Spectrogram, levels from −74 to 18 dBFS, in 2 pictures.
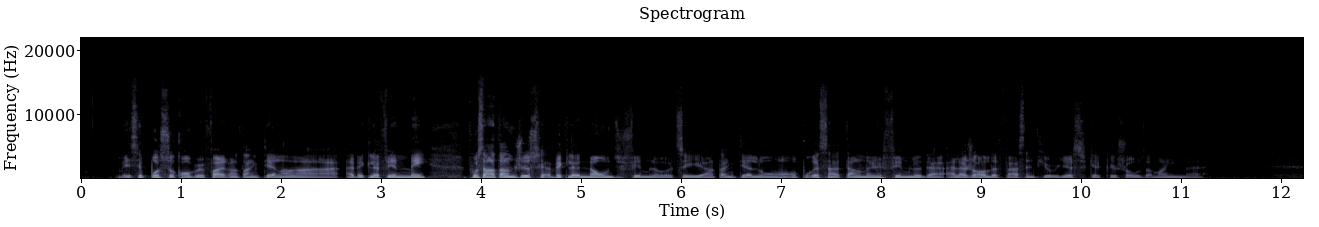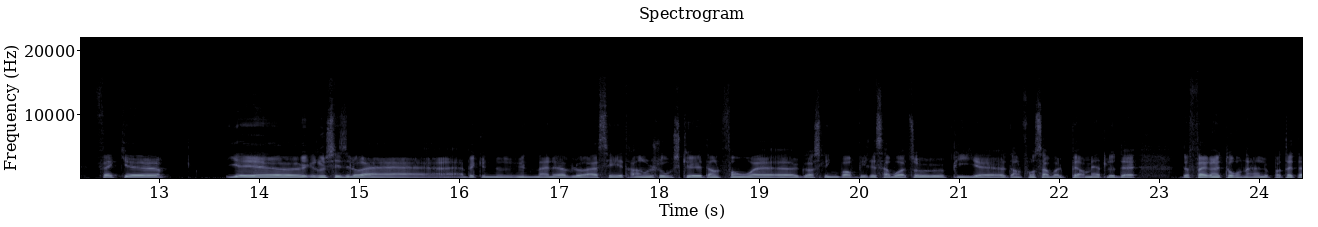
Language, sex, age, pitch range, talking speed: French, male, 30-49, 100-140 Hz, 240 wpm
